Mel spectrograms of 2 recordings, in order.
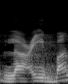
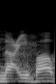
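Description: First: The word ends with an n sound. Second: The word ends on a vowel without n. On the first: "আমি লাইবান বলি নাই" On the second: "লাইবা বলেছি"

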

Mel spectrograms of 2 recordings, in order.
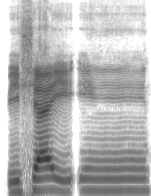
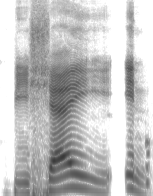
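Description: First: The final nasal sound is held long. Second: The final nasal sound is kept short. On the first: The speaker calls it wrong. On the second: The speaker calls it right.

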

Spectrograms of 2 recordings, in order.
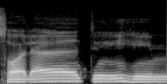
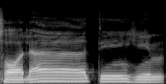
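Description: Both takes have the same delivery.

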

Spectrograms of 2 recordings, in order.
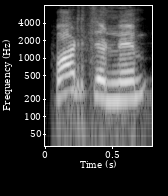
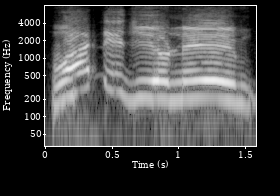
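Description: First: Said in an English style, with the contraction. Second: Said in an Indian style, without the contraction. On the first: "কোন ইংরেজ লোক" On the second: "ইন্ডিয়ানরা একভাবে বলে"

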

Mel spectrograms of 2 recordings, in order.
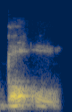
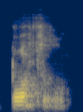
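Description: First: The t is replaced by a glottal stop. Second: The t is pronounced as a clear t. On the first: The speaker calls it wrong. "using the glottal stop and saying bottle" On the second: The speaker calls it right. "instead of bottle"

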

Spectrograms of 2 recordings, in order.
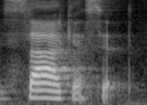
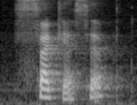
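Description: First: The vowel in 'sa' is drawn out longer. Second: The vowel in 'sa' is short. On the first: Something is on the cassette. "on le dit un petit peu plus longtemps" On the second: The cassette belongs to him. "le possessif"

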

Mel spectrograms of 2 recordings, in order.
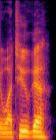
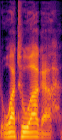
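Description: First: The name is said with a sound dropped. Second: Every letter of the name is pronounced. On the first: "Some people say Watuga" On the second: "This is how I pronounce it. ... I choose to pronounce every letter"

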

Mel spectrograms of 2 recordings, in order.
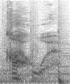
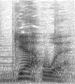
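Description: First: The word is said in a non-local way. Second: The word is said in the local Qatari way. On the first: "or Qahwa" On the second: "That's how we say it"

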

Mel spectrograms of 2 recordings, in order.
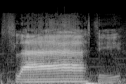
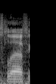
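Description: First: The name is said in a careful, exact pronunciation. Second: The name is said in a casual, loose pronunciation. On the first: The speaker calls it right. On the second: The speaker calls it wrong.

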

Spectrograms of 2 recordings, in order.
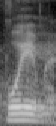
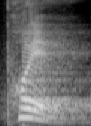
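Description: First: The p is plain without a puff. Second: The p is strongly aspirated with a puff. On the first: The speaker calls it wrong. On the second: The speaker calls it right.

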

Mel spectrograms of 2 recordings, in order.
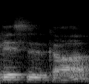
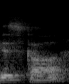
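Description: First: The u in su is fully pronounced. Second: The u in su is dropped. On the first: The speaker calls it wrong. "We don't really say desu ka" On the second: The speaker calls it right. "but we say desu ka"

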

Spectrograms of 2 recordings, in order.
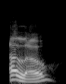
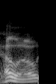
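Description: First: The word is said with a British accent. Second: The word is said with a plain accent. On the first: "It's English with a British accent" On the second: "You don't say hello"

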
